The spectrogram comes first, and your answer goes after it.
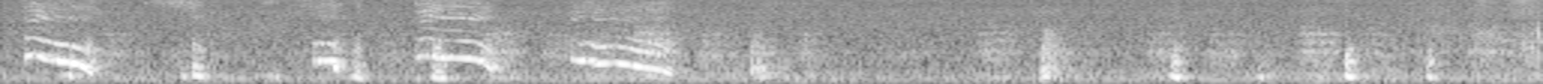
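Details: Two-week-old German Shepherd puppies in Florida, a litter from Vom Barron's Pride, give faint, high whimpers that slide downward, several in quick succession early on, then softer scattered squeaks against quiet room hiss.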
